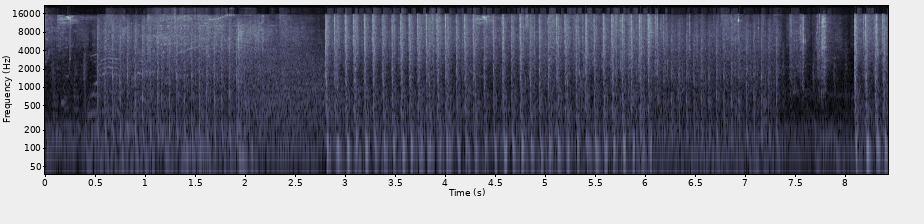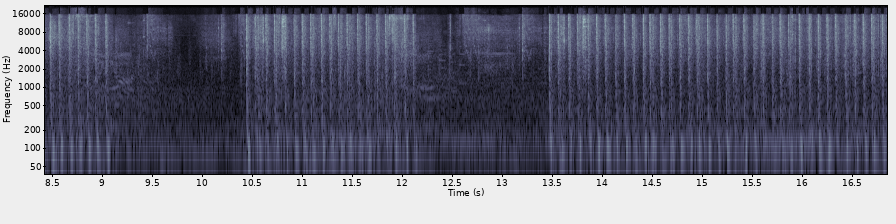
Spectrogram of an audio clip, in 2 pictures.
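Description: Sustained automatic gunfire from a shooter game, The Division: Resurgence, with dense, rapid bursts running almost continuously and only brief gaps, loud and close throughout, with game voice lines mixed underneath.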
